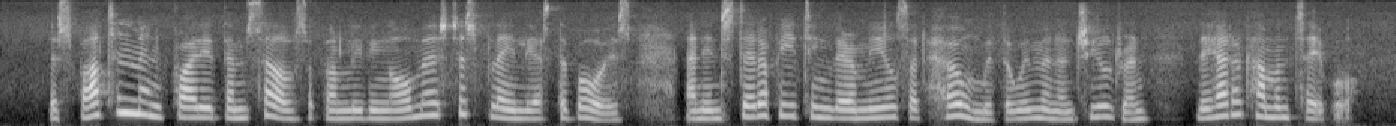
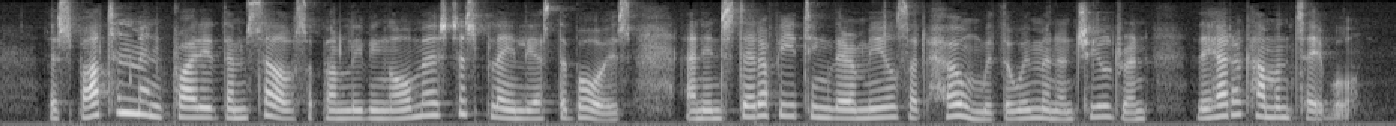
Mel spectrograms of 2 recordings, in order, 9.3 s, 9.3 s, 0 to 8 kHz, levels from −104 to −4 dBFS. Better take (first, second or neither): second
